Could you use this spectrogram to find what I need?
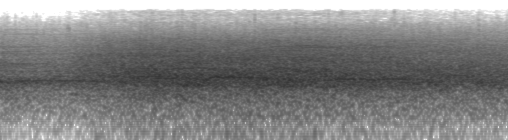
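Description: A large arena crowd cheers and roars steadily.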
